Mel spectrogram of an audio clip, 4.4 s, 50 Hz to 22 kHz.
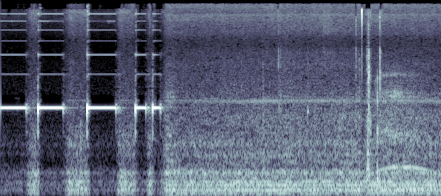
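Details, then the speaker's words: Multimeter continuity check along the shielding strips of a Farfisa O.R. 200 amp's reverb area: a high beep chirps in broken bursts, then cuts out where nothing joins the strips. Intermittent continuity in the shielding. "it's much better we kind of lose it in here so that's probably not so good"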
